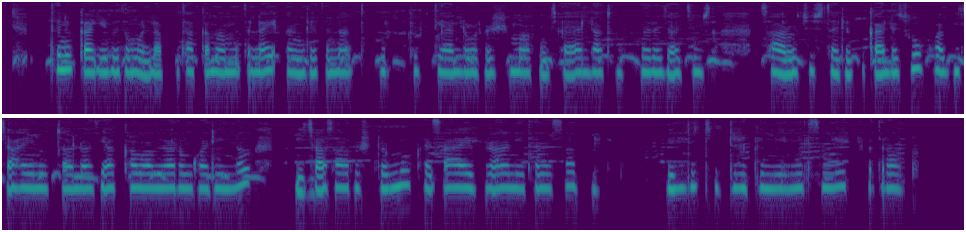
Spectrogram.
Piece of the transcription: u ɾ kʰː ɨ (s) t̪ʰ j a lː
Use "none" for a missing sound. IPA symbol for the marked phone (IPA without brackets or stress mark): f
